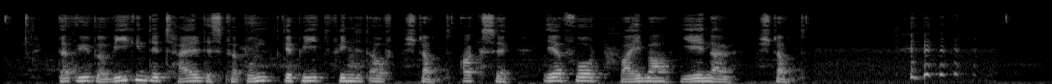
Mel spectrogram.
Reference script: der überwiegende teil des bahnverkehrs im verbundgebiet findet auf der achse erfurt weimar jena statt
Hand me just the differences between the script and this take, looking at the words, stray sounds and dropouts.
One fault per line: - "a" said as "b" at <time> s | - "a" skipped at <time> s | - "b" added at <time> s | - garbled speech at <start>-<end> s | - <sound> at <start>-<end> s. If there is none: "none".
- "bahnverkehrs im" skipped at 2.2 s
- "der" said as "statt" at 4.0 s
- laugh at 8.9-9.8 s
